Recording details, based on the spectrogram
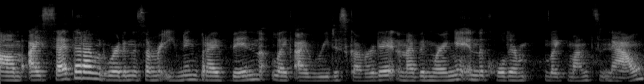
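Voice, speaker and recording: Noticeable background noise surrounds this woman's medium-pitched voice and fairly even intonation. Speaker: beauty YouTuber, perfume reviewer. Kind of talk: casual product review. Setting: at home at night. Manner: quiet.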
